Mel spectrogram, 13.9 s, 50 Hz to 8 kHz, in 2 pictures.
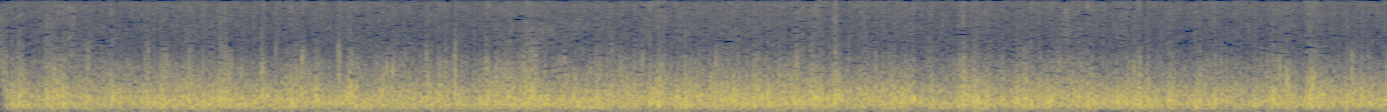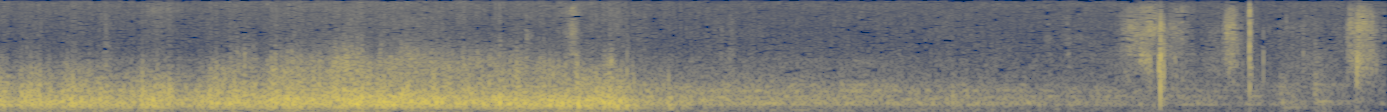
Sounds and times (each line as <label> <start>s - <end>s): heater 0.0s - 13.8s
